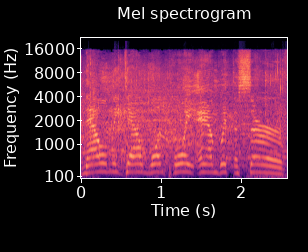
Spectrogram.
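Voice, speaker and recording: A man calling a high school volleyball game play by play, with rapid excited calls that often rise to a shout. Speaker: play-by-play announcer. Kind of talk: live volleyball commentary. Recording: distant mic, loud crowd and gym noise.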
